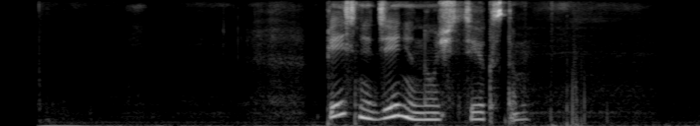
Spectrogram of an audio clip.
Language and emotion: Russian, neutral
